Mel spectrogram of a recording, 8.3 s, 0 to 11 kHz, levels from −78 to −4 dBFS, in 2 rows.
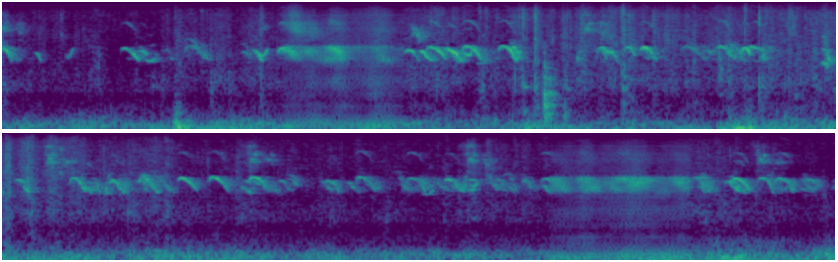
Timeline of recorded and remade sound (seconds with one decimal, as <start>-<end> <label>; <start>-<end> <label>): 0.0-1.4 recorded; 1.4-2.0 remade; 2.0-6.9 recorded; 6.9-7.6 remade; 7.6-8.3 recorded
